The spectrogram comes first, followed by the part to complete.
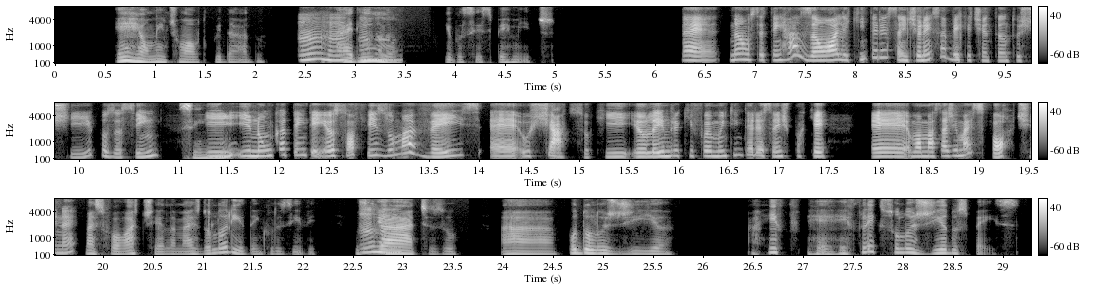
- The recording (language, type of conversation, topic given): Portuguese, advice, O que posso fazer agora para reduzir rapidamente a tensão no corpo e na mente?
- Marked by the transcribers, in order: distorted speech; "Shiatsu" said as "shiatisu"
